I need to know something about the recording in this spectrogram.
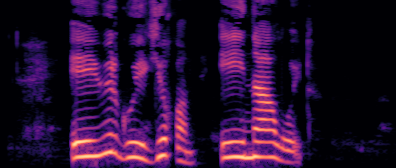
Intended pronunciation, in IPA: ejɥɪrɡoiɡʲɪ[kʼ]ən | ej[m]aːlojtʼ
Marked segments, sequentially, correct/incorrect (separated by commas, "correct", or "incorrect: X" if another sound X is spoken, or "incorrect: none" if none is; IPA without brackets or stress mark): incorrect: qʼ, incorrect: n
